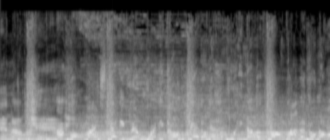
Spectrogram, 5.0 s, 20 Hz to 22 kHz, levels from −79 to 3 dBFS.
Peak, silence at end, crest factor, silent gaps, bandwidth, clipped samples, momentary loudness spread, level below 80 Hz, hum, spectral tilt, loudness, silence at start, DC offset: 0 dBFS; 0 s; 10 dB; none; over 20 kHz; under 0.1%; 2 LU; -14 dBFS; none; -4.5 dB/octave; -10 LUFS; 0 s; under 0.1%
